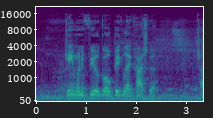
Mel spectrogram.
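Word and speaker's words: Hauschka: Kashka? Hashka.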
